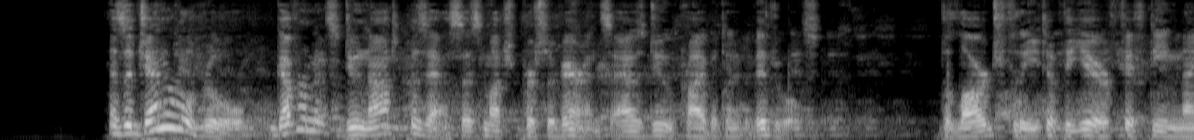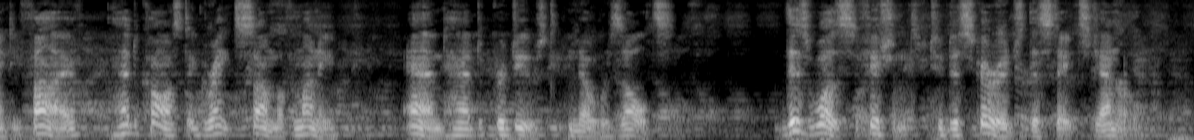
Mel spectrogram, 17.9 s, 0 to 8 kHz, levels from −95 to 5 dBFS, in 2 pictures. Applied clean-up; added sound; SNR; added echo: none; none; none; reverberation time 2.5 s.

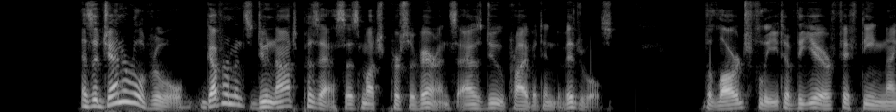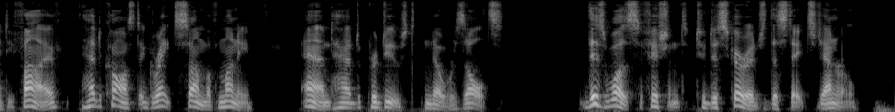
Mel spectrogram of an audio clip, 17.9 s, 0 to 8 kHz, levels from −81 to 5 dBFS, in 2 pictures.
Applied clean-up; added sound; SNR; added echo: none; none; none; none.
